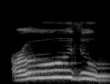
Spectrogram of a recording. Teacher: اقصی حلق سے ادا ہوتا ہے حمزہ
